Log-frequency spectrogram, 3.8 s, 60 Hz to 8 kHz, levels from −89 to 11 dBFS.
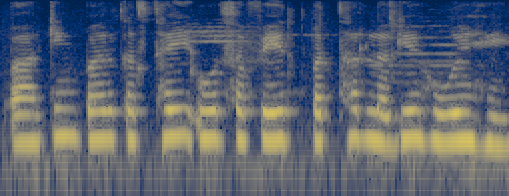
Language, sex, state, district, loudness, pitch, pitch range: Hindi, female, Madhya Pradesh, Bhopal, -15 LUFS, 245 Hz, 235-255 Hz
